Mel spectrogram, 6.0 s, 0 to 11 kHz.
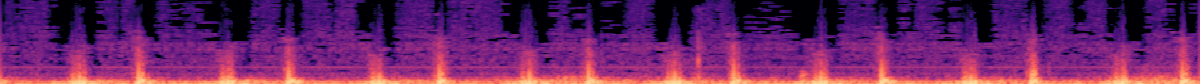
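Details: Heartbeat ASMR recording: steady paired heart thumps at about 80 beats a minute with a faint constant hum behind them.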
